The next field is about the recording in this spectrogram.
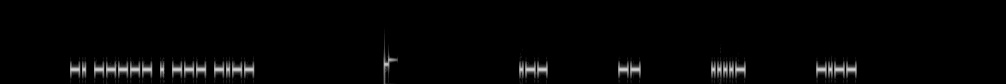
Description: Morse code, heard as a keyed tone, about 38 wpm, spaced as for 18 wpm, 700 Hz. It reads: N0EOY WM4Y
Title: USA Call Signs - 8x Character Spacing - 40wpm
